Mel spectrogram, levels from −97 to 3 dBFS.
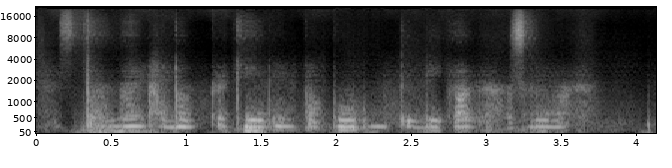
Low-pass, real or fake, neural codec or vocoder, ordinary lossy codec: none; fake; codec, 44.1 kHz, 0.9 kbps, DAC; none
